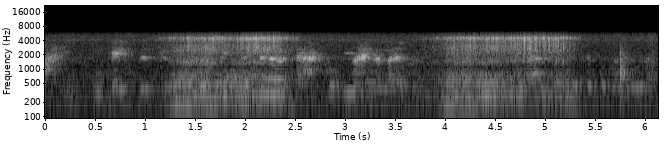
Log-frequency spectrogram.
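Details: Loud, rough, rattling snores in repeated breath cycles with snorting on the in-breaths, from a man passed out asleep after a night of heavy drinking; snoring.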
